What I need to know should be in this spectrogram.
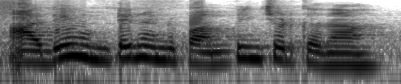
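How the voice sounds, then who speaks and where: A woman's voice: mid-range voice, normal speed, close to an everyday voice. A woman voicing a wronged young wife in an audio novel, speaking earnestly and pleadingly. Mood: hurt. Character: wronged young wife, gentle but hurt.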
